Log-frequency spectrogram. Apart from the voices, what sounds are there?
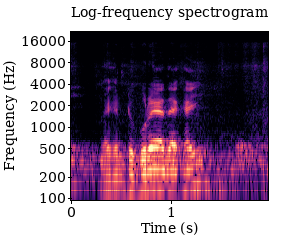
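red checker Dragon pigeon cooing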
